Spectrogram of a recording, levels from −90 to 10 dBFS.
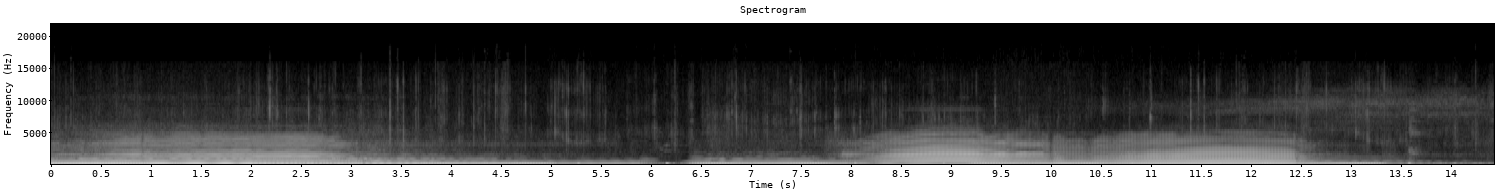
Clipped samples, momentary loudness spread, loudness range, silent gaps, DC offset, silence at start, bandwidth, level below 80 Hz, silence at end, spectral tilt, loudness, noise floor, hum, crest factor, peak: under 0.1%; 14 LU; 6 LU; none; under 0.1%; 0 s; 9.6 kHz; -24 dBFS; 0.1 s; -8 dB/octave; -21 LUFS; -42 dBFS; none; 16 dB; -4 dBFS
